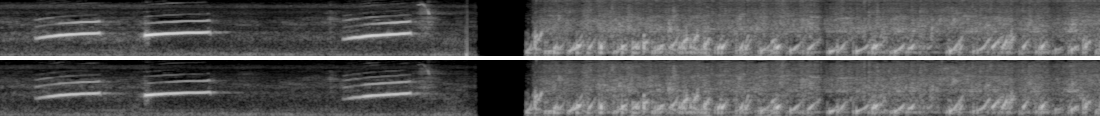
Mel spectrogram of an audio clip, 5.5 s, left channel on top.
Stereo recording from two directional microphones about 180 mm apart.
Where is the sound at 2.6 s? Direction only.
Centre (ahead or behind).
